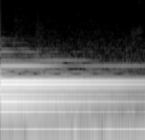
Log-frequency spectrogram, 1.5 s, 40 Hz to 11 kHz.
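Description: A single sustained guitar note fretted at the 5th fret of the D string in a blues lesson, ringing steadily and slowly decaying, close and fairly quiet with no voice over it.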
